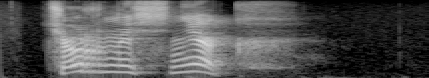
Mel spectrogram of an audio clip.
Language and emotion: Russian, positive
